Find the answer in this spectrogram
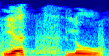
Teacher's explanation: تاء ساكنة شديدة تاء مهموسة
